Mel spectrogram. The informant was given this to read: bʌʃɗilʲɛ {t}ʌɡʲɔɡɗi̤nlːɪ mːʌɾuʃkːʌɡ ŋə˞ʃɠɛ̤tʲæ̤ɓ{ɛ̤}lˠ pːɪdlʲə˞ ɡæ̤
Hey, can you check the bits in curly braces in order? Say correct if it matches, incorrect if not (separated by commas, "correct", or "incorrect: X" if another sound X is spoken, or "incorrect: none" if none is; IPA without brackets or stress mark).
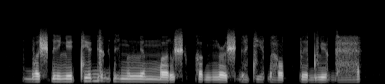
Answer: incorrect: tʲ, incorrect: æ̤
